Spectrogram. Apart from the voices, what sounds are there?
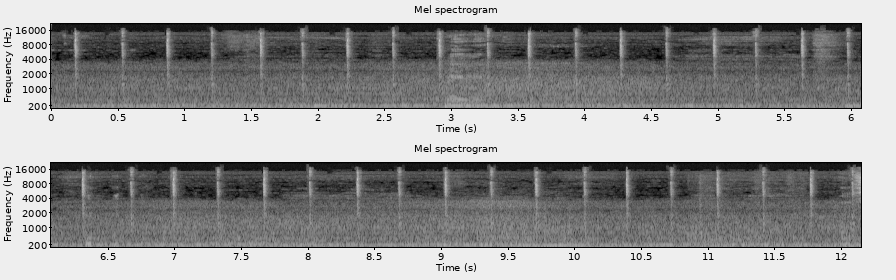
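road traffic, cars passing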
